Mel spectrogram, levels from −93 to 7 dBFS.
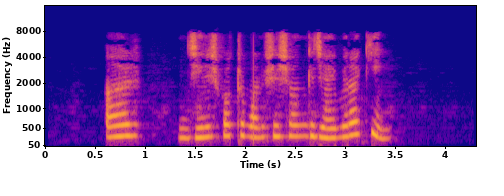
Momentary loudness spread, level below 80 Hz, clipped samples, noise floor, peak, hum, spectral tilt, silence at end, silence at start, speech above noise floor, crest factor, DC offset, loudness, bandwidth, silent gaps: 8 LU; -60 dBFS; under 0.1%; -72 dBFS; -2 dBFS; none; -2 dB/octave; 0.85 s; 0.6 s; 56 dB; 16 dB; under 0.1%; -17 LUFS; 8.2 kHz; none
